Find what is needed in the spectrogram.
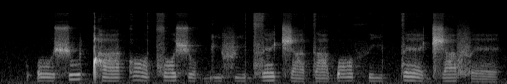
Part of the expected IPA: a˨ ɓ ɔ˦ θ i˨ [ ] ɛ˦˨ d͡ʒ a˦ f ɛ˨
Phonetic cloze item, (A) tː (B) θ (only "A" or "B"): A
